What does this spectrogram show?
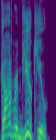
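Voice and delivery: shouted, pitched very high. Standing to his feet, a man shouts at a woman with a broomstick. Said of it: "he shouted".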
